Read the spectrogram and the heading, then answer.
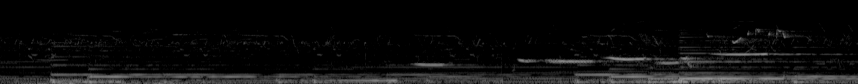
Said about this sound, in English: Ingrid Nielsen is explaining why bird calls feature so heavily in the piece of music you're hearing now. Ingrid took the bird songs and notated them, making them into a legible form, and used this to compose original music.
